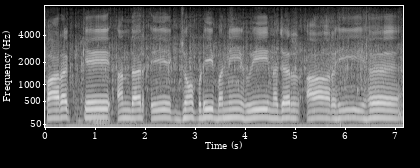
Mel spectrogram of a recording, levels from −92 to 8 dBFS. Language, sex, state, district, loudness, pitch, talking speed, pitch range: Hindi, male, Rajasthan, Jaipur, -13 LUFS, 150 Hz, 90 wpm, 145-155 Hz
